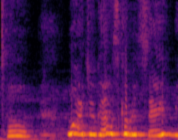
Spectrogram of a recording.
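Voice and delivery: high, loud mocking whine; mock the ungrateful rescued guy. Mocking an ungrateful rescued pirate in a high whine. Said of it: "he was still like".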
